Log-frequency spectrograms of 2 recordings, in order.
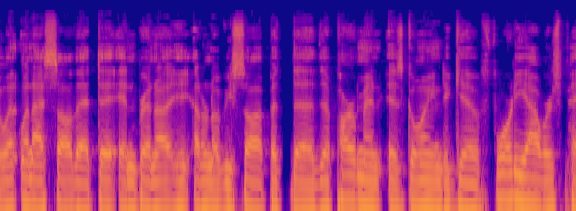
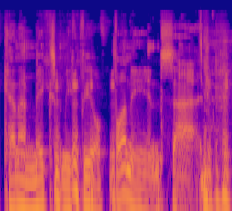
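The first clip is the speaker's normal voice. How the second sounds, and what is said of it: Impression of Major Payne. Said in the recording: “in the words of Major Payne ... It's a great impression”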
